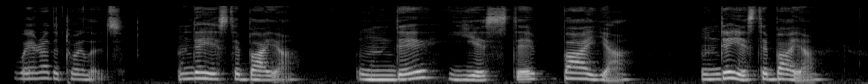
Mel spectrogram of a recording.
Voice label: Romanian Where are the toilets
